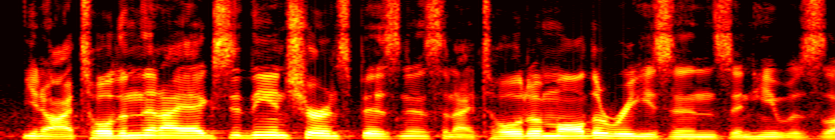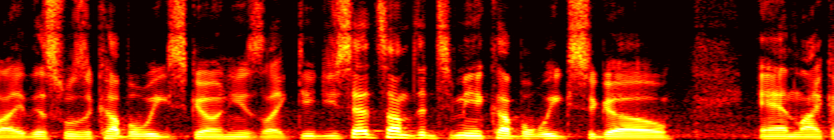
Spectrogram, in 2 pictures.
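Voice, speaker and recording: A man's voice: mid-range voice, clean tone. A man chats as a podcast co-host in a mid-range voice. He talks informally, like someone telling a story to a buddy. The style is loose, conversational and a bit bro-ish. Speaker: podcast co-host and business owner. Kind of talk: casual conversational podcast talk.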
